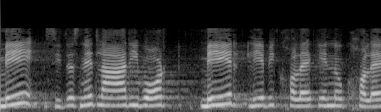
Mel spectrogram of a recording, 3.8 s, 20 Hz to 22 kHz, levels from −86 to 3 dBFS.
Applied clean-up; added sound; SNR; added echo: none; none; none; none.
